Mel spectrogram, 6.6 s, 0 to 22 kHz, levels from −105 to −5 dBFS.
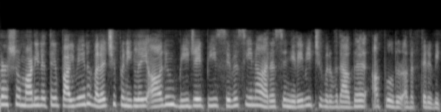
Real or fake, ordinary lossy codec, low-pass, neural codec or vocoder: fake; none; none; codec, 16 kHz, 1.1 kbps, Voila-Tokenizer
